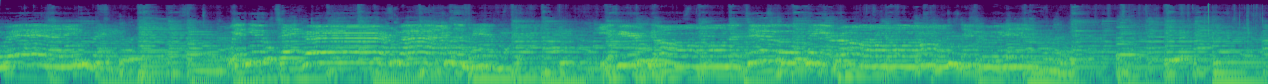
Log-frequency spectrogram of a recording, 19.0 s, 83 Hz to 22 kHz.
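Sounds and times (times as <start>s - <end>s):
woman singing lead: 0.0s - 2.6s, 3.2s - 16.4s
bluegrass band playing: 0.0s - 19.0s.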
